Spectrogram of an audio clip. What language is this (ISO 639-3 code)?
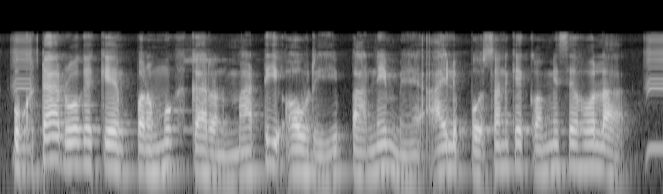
bho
